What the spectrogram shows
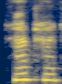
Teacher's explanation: It's that light relationship between the tip of the tongue and the alveolar ridge.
